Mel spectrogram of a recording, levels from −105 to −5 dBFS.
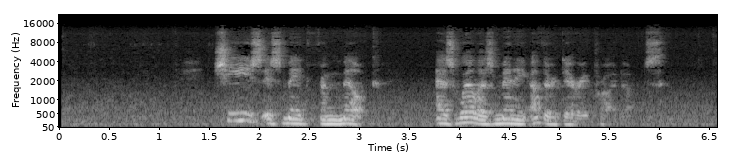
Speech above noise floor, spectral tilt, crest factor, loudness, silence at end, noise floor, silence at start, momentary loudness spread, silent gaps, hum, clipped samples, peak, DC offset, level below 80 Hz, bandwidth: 23 dB; -5.5 dB/octave; 16 dB; -29 LUFS; 0.15 s; -53 dBFS; 0.1 s; 19 LU; none; none; under 0.1%; -16 dBFS; under 0.1%; -62 dBFS; 12.5 kHz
